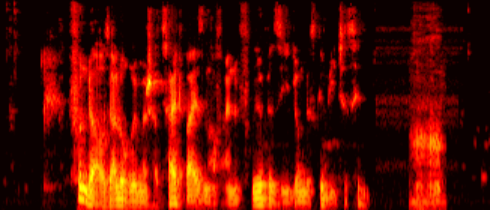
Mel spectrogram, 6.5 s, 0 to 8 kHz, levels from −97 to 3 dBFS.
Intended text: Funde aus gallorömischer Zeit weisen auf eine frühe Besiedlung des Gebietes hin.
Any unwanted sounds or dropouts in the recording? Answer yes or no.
yes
